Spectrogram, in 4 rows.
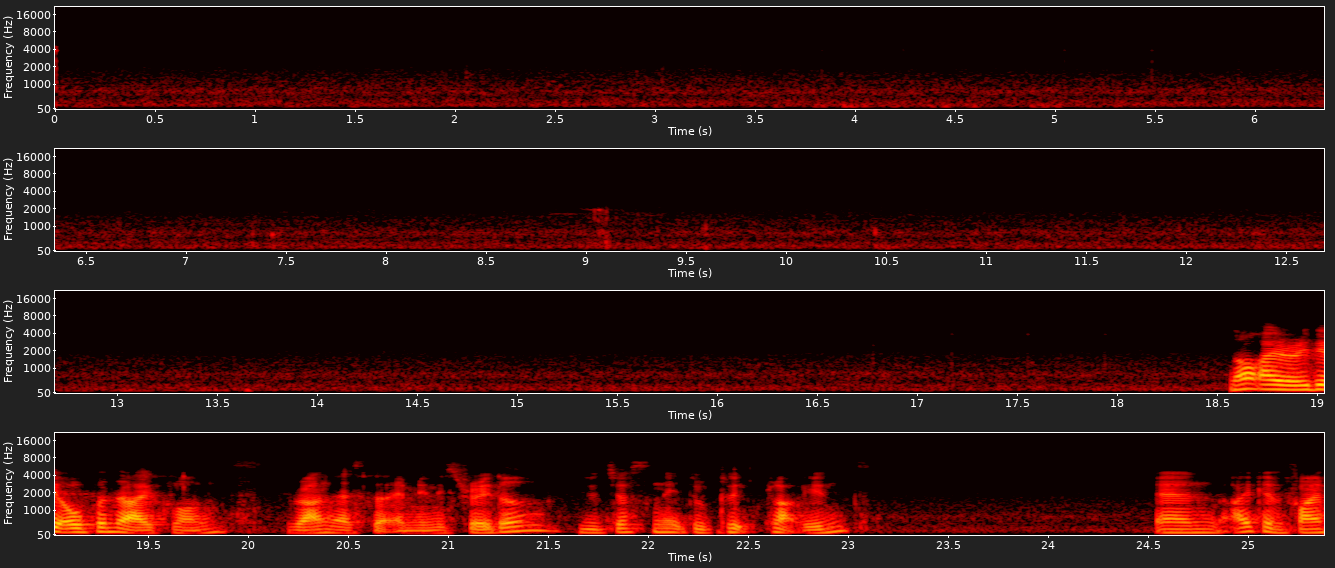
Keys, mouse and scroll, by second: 9.7 click.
